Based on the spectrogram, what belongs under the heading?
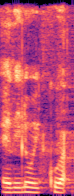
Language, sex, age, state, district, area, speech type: Malayalam, female, 18-30, Kerala, Wayanad, rural, spontaneous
